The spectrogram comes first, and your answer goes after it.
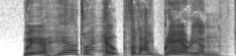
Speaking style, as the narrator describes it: snapped Ridcully

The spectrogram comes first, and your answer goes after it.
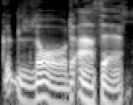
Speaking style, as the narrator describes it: he said softly

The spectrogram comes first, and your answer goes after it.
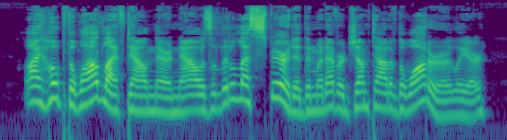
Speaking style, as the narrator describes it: Dina laughed

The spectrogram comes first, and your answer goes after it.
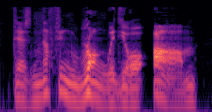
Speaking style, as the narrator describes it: he hissed at Malfoy

